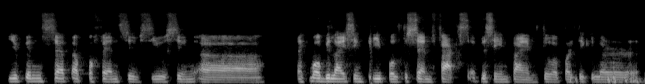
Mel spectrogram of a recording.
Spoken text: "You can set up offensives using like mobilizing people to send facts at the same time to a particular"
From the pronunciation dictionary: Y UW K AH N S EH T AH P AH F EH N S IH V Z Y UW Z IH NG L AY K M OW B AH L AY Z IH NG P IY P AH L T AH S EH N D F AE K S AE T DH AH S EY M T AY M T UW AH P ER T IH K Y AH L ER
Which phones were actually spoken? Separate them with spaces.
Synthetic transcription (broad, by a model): Y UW K AH N S EH T AH P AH F EH N S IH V S Y UW S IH NG L AY K M OW B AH L AY S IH NG P IY P AH L T AH S EH N D F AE K S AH T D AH S EY M T AY M T UW AH P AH T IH K Y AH L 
